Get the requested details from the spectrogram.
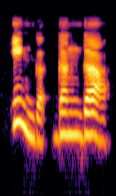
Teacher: गा वर्ग के पहले इंग का रूप ले लेता है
